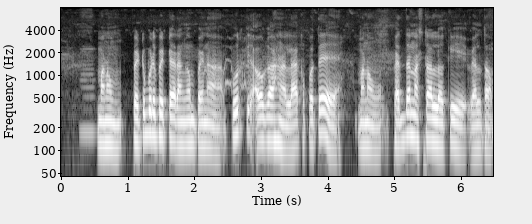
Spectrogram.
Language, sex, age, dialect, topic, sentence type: Telugu, male, 31-35, Central/Coastal, banking, statement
